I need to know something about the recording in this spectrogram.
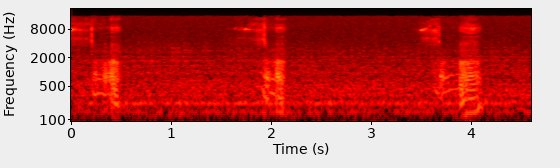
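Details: Chacha, a female dog, snoring loudly while asleep: three raspy, breathy snores roughly every two seconds, each a short rough burst with a faint whistling edge, separated by quiet breathing in a still room.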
